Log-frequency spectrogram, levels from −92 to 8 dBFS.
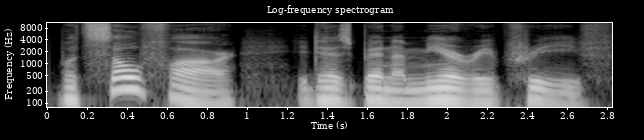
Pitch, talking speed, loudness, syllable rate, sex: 115 Hz, 190 wpm, -17 LUFS, 4.9 syllables/s, male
